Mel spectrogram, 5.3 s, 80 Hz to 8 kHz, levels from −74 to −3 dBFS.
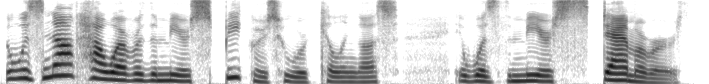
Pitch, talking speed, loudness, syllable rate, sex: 215 Hz, 170 wpm, -19 LUFS, 5.4 syllables/s, female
